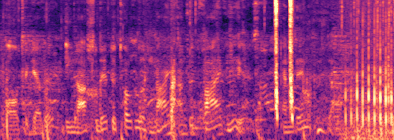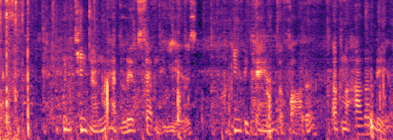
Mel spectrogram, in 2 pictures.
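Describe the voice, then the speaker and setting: A man giving a solemn, measured narration of a dramatized Bible reading. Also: on the low side, very animated, very noisy. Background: prominent music.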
